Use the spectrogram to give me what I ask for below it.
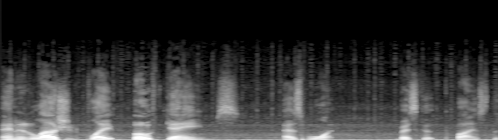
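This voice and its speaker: The man's pitch swings very widely at a moderate pace. The sound is dry with no echo, over light background noise. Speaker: gaming streamer. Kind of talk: live stream commentary. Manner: casual, halting with fillers.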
